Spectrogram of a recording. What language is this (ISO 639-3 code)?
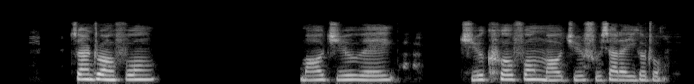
zho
